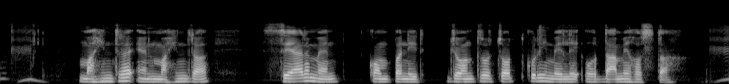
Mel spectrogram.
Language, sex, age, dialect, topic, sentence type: Bengali, male, 18-24, Rajbangshi, agriculture, statement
